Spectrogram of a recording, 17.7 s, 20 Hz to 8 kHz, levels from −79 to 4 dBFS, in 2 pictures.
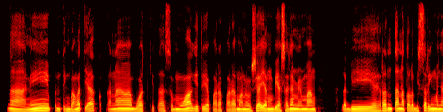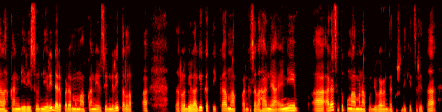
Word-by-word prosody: Nah 125 -5 -1
ini 150 +4 +4
penting 135 -3 -4
banget 140 +6 +1
ya, 135 - +2
k - - -25 0.2
karena 145 +3 +2
buat 130 -1 0
kita 130 -1 -10
semua 125 +5 +2
gitu 140 -1 -3
ya, 135 0 -1
para 125 -2 -6
para 125 -1 -4
manusia 125 +1 +1
yang 135 -1 +3
biasanya 130 +1 +2
memang 130 0 +3 0.6
lebih 135 0 +1
rentan 145 0 +3
atau 140 +1 -3
lebih 145 +1 -1
sering 145 -3 +3
menyalahkan 130 0 +1
diri 130 0 0
sendiri 130 +3 +1
daripada 130 -5 0
memaafkan 125 -1 -2
diri 125 -1 -4
sendiri. 125 +8 -1
Terlep 125 -5 -4 0.2
eee, - - -5 0.5
terlebih 135 0 -1
lagi 135 +9 +3
ketika 145 -1 -6
melakukan 125 -2 -3
kesalahan 130 +2 -3
ya, 110 -3 -3
ini 155 +5 +4 0.3
eee, 145 0 +1
ada 195 - +2
1 195 -2 -8
pengalaman 130 -3 0
aku 120 -1 -8
juga, 120 +2 -3
nanti 125 0 -5
aku 120 - -12
sedikit 120 -1 -13
cerita. 115 -3 -6
130 Hz, 165 wpm, -23 LUFS, 125-140 Hz, 0.6 s, ini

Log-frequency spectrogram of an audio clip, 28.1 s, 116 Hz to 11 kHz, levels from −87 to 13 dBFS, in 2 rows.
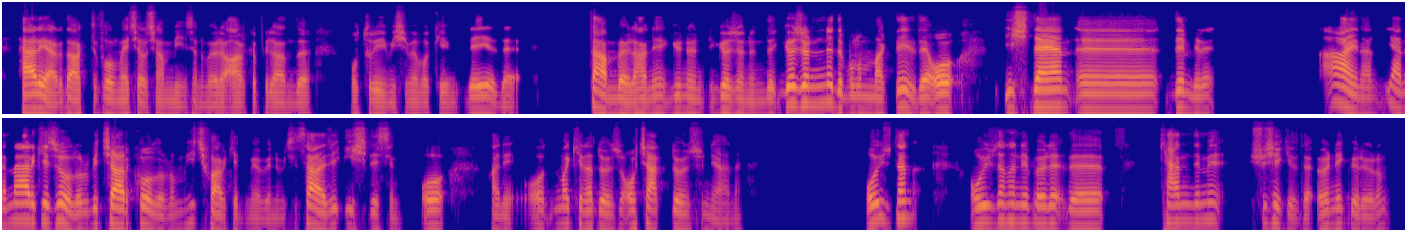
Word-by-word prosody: her 135 +1 +7
yerde 90 -8 +3
aktif 115 +2 -1
olmaya 105 -1 -2
çalışan 100 +1 -4
bir 95 - -9
insanım. 90 +1 -13
Böyle 90 +1 -3
arka - - 0
planda 95 0 -4 0.4
oturayım 100 -2 -7
işime 95 +2 -5
bakayım 95 0 -10
değil 120 +1 0
de, - - -5 0.7
tam 115 -3 +5
böyle, 105 -2 +2
hani, 110 +2 -2
günün, 115 -2 -7
göz 110 +1 -2
önünde 100 +1 -6
göz 180 +6 +3
önünde 185 0 +3
de 145 - 0
bulunmak 120 -1 -4
değil 160 -8 0
de 115 - +4
o 140 +1 +5 0.5
işleyen, 160 - +7
eee, 135 0 +1
demiri 130 -5 -2 1.1
Aynen, 140 -12 +3
yani 150 -5 -2
merkezi 175 -1 +3
olur, 125 -5 0
bir - - -1
çarkı 145 +1 +5
olurum 110 0 -4
hiç 165 +2 -6
fark 110 -1 0
etmiyor 100 -2 -14
benim 95 0 -15
için. - - -13
Sadece 130 +4 +3
işlesin, 120 -7 -5 0.2
o, 135 0 0 0.4
hani, 105 0 -8
o - - -7
makine 145 -2 -4
dönsün, 120 -4 -5
o 130 - -2
çark 130 0 0
dönsün 115 -2 -6
yani. 85 -1 -12 1.3
O 170 +3 +2
yüzden 190 +2 +1 0.6
o 150 +2 -1
yüzden, 165 +1 -4
hani, 165 -1 -5
böyle, 155 0 0
eee, 130 0 0 0.6
kendimi 170 +2 -2 0.3
şu 160 - -6
şekilde 110 - -5
örnek 140 +4 -5
veriyorum, 100 -2 -8
125 Hz, 140 wpm, -23 LUFS, 105-155 Hz, 1.3 s, her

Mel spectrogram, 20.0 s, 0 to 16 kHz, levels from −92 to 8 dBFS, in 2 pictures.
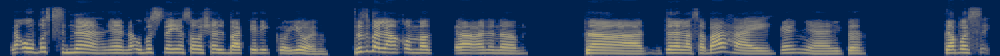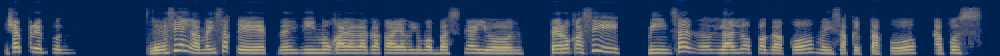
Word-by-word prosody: Naubos 265 +2 +2 0.2
na, 230 -5 +3
yan 210 +1 -2
naubos 225 +1 -2
na 235 - +5
yung 235 - +1
social 230 -1 0
battery 210 0 0
ko, 195 -3 -4
yun. 180 -6 0 0.2
Dun 285 +5 0
pala 255 -7 +5
ako 245 -2 -2
mag-aano 205 -2 0
na, 190 -2 -2 0.6
na 200 -1 +6 0.5
dito 195 +2 -3
na 220 - +4
lang 200 - -1
sa 195 - -2
bahay, 190 -8 +1
ganyan 190 -5 -5
ta 185 0 -2 0.8
tapos 225 +2 +2 0.2
siyempre 285 -3 +3
'pag 225 -3 -6 0.8
di 185 - -1
kasi 230 - +2
nga 215 -5 +2
may 225 +2 -1
sakit 205 -8 +1
na 200 - -2
hindi 210 +1 -3
mo 220 0 +1
kaya 210 0 +3
laga 210 0 0
kayang 205 -1 +2
lumabas 205 0 -2
ngayon. 195 -4 +1 0.2
Pero 230 +2 +4
kasi, 260 +3 +1 0.3
minsan, 220 +7 +1 0.3
lalo 215 +2 +2
'pag 200 -4 0
ako 220 +5 -1
may 200 -3 -4
sakit 190 -1 -5
ako 180 +4 -1
tapos 190 +1 -4
215 Hz, 145 wpm, -22 LUFS, 200-230 Hz, 0.8 s, na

